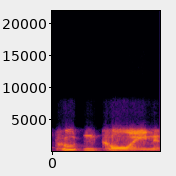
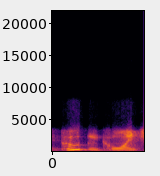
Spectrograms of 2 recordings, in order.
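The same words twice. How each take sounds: First: Said in the usual way. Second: Rising, disbelieving repeat of Putin coin?; incredulous echo. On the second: Shown as a demonstration. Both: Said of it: "Shut up with the freaking Putin coin".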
